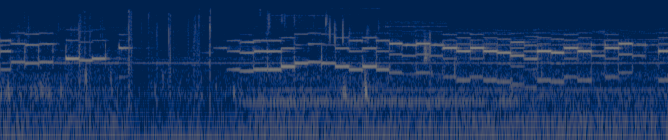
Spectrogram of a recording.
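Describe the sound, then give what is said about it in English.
A new mobile phone rings with a busy electronic melody of high, quickly shifting notes and rapid chirps, playing continuously and fairly faintly. “When you call my number, this is what you get.”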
